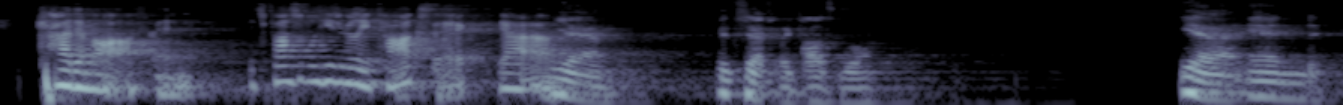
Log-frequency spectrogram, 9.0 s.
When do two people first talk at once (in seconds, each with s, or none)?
none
